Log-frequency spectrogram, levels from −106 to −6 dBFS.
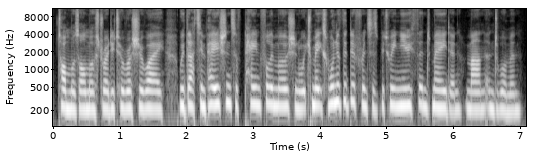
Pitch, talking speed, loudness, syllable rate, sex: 220 Hz, 220 wpm, -17 LUFS, 6.4 syllables/s, female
